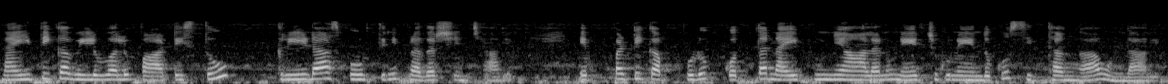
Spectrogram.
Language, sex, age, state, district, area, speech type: Telugu, female, 30-45, Telangana, Mulugu, rural, spontaneous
